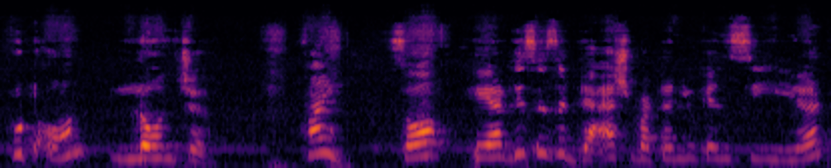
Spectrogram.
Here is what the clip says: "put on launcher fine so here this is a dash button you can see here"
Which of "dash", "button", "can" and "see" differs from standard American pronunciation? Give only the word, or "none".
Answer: none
